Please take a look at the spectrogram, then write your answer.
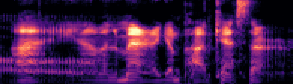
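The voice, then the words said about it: American podcaster voice with vocal fry. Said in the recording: “With their vocal fry. ... that TDS American way”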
